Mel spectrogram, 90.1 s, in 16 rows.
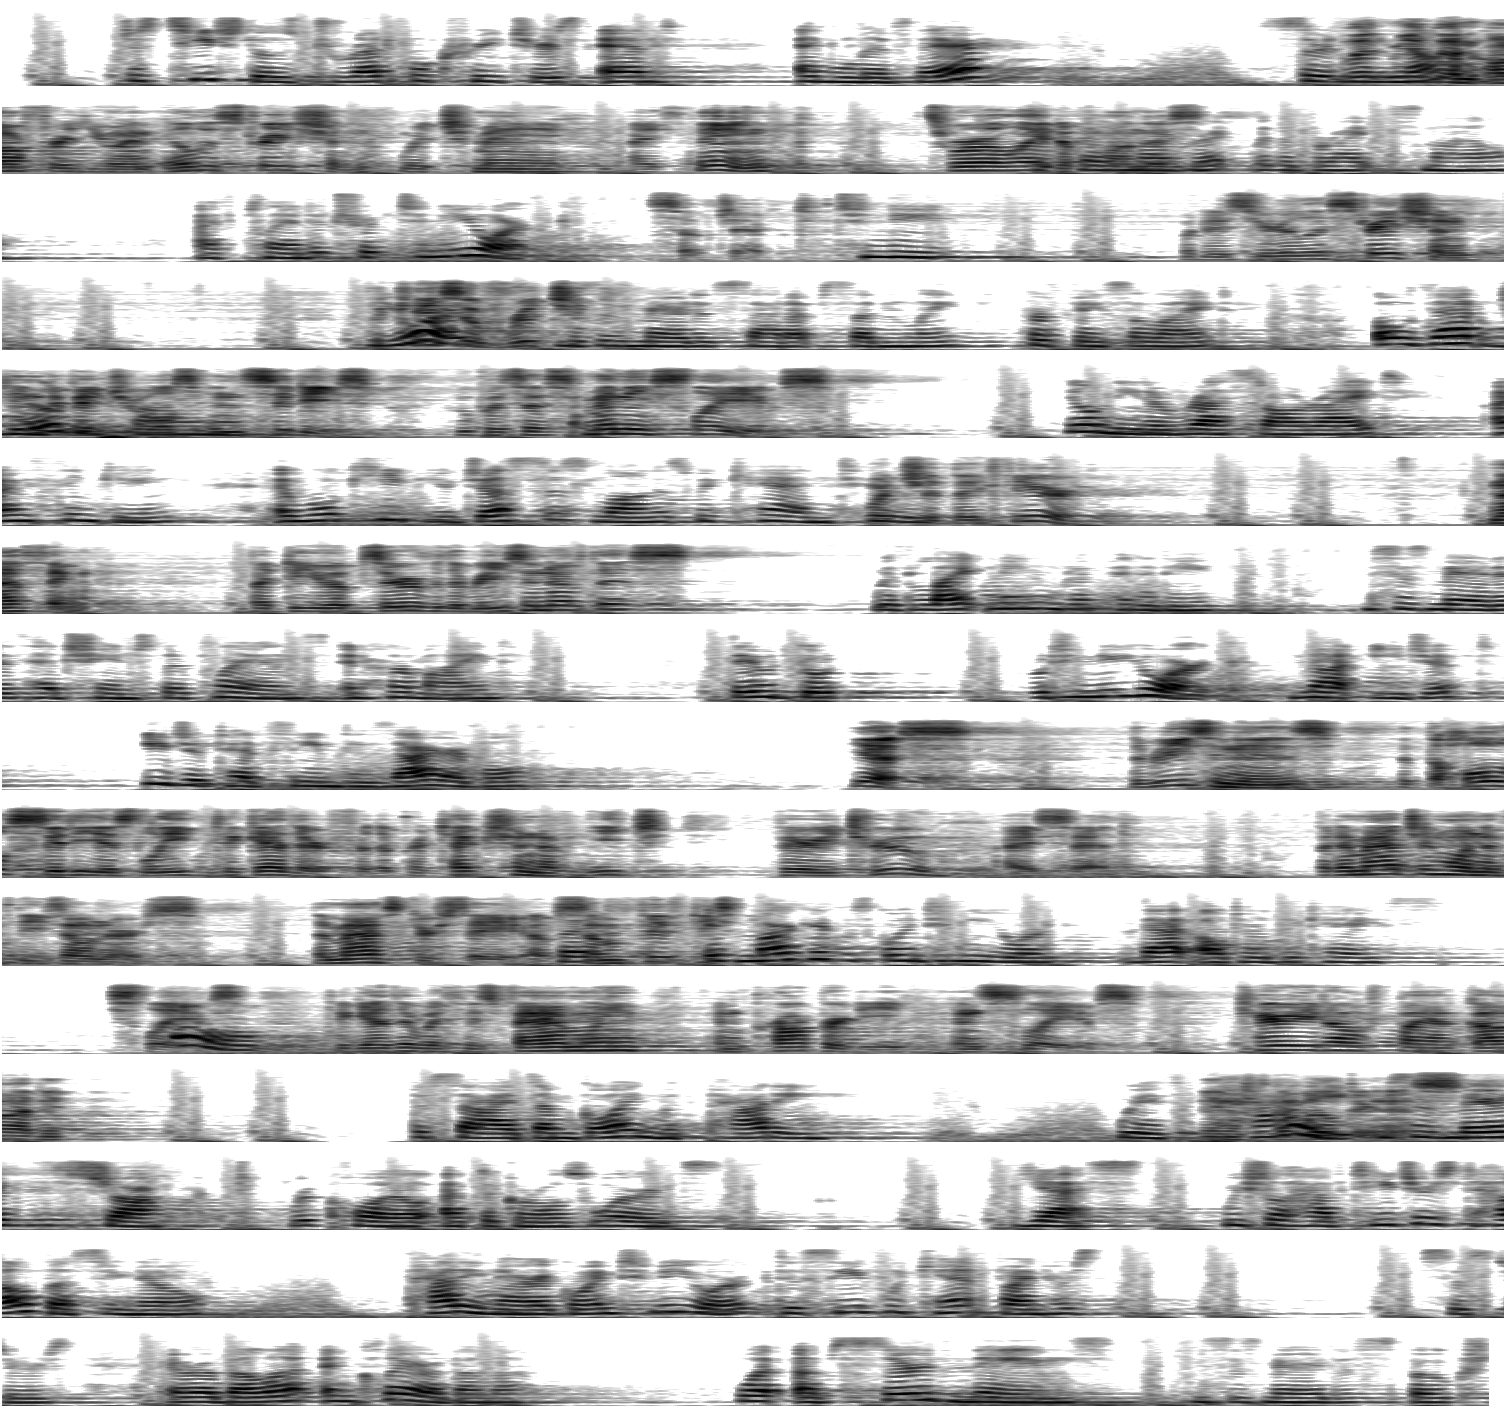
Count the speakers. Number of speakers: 2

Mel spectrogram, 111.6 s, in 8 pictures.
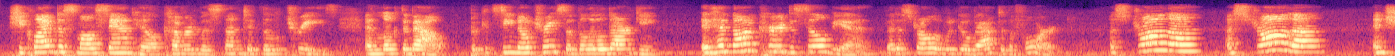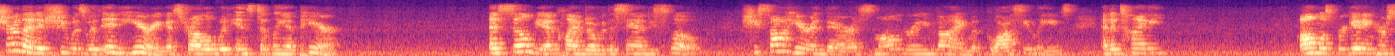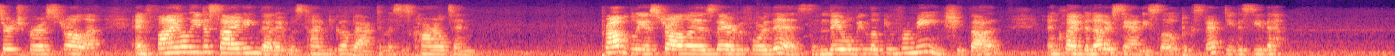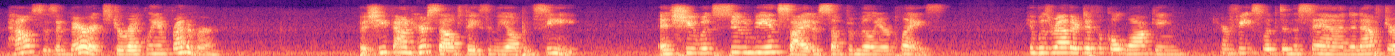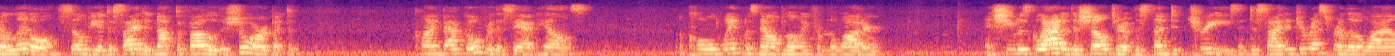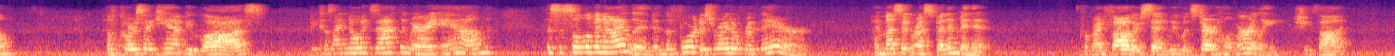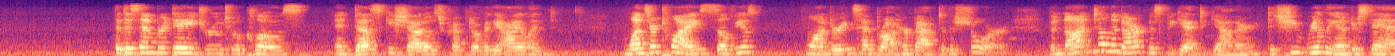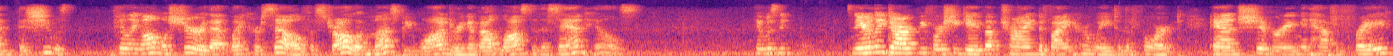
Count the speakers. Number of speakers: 1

